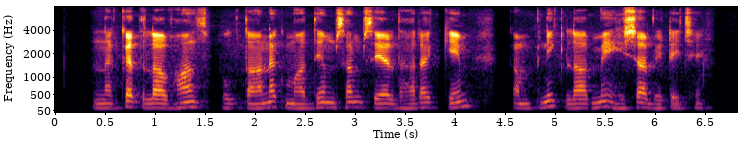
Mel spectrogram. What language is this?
Maithili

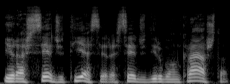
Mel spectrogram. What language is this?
Lithuanian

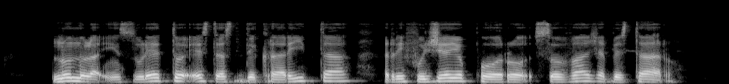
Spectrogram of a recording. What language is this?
Esperanto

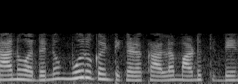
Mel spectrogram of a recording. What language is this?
Kannada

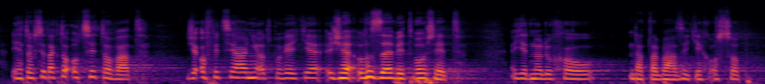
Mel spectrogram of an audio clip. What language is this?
Czech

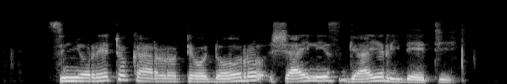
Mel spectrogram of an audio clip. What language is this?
Esperanto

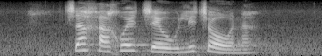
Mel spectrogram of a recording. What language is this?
Northern Sotho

